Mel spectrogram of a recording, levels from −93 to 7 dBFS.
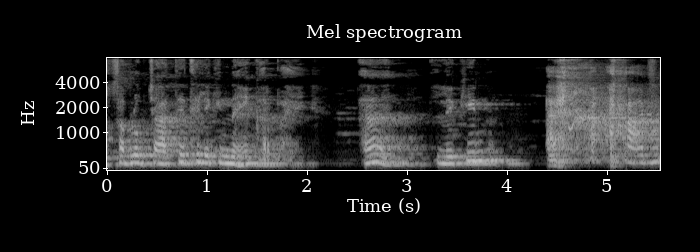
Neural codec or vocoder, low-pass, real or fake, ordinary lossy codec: none; none; real; none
